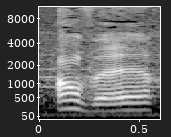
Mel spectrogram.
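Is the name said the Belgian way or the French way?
French. The name is pronounced the French way. "et en France, Anvers"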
